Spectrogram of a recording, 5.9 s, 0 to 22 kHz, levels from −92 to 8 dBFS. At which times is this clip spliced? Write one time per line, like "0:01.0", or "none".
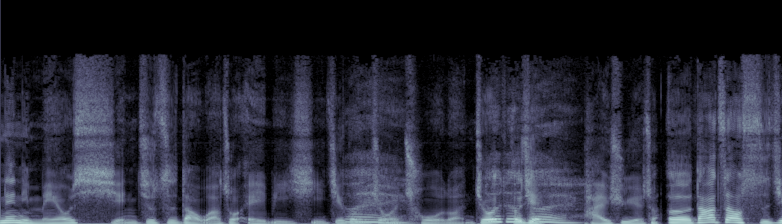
none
